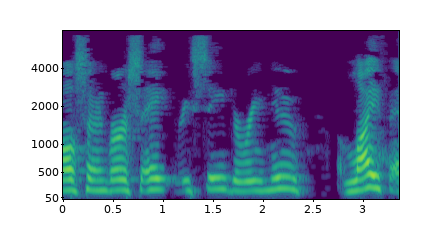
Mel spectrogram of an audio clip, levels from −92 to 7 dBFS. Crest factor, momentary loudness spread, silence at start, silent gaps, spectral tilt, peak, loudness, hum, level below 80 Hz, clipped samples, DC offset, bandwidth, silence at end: 18 dB; 14 LU; 0 s; 2.68-2.74 s; -6.5 dB/octave; -2 dBFS; -21 LUFS; none; -66 dBFS; under 0.1%; under 0.1%; 7.6 kHz; 0 s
